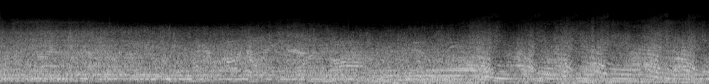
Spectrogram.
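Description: Loud ARCA stock cars racing at Michigan Speedway in the 1997 Jasper Engines 200, engines roaring continuously with a pitch-shifting pass-by near the end.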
